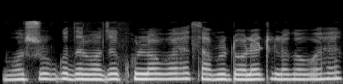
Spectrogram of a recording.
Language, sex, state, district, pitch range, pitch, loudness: Hindi, female, Punjab, Fazilka, 235-250 Hz, 240 Hz, -13 LUFS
